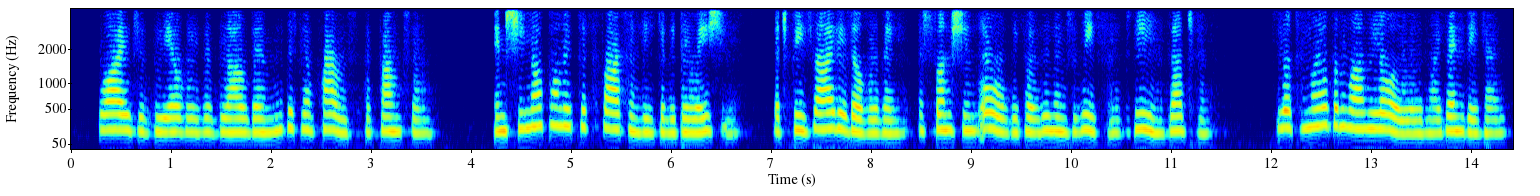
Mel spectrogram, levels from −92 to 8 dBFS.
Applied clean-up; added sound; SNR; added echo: neural mask model DeepFilterNet 3.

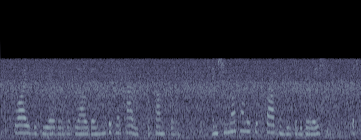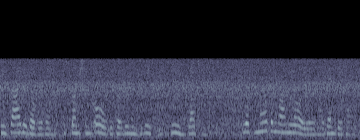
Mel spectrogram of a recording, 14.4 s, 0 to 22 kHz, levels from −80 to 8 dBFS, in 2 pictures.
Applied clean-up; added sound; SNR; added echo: none; Water; 0 dB; none.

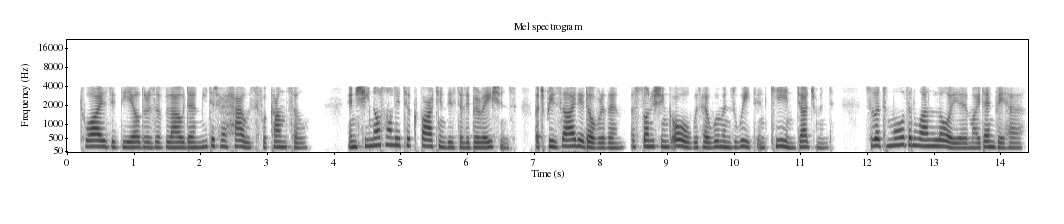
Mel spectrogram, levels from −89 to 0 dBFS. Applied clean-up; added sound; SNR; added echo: none; none; none; none.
